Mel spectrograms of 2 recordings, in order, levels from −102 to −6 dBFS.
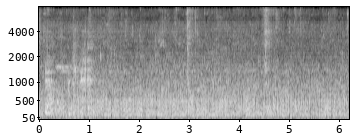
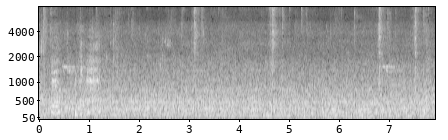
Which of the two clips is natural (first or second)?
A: second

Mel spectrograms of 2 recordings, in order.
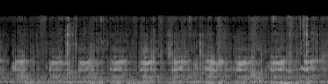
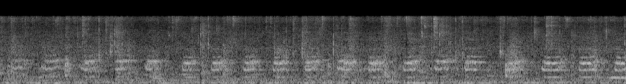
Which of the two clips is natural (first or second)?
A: second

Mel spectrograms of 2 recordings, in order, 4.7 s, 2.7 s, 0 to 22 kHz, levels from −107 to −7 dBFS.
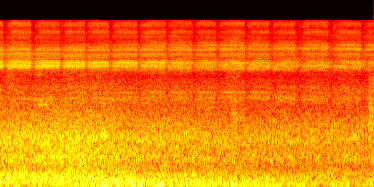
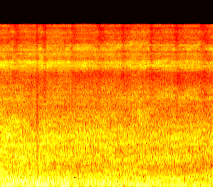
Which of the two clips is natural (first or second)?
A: first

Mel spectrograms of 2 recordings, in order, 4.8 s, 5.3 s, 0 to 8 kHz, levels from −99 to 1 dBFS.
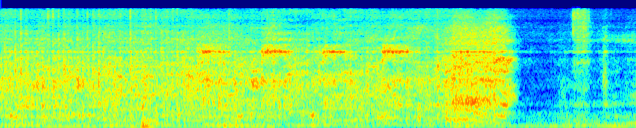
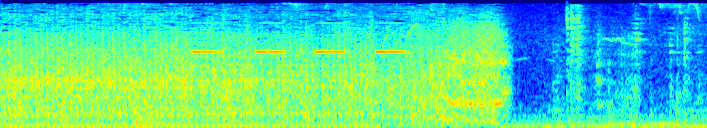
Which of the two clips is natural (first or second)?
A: second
